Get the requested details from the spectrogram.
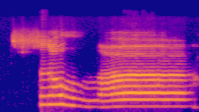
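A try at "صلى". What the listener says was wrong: Now this lam is not a thick lam, okay? So don't make it thick.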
